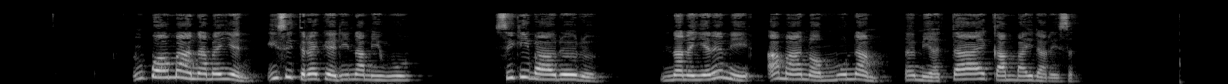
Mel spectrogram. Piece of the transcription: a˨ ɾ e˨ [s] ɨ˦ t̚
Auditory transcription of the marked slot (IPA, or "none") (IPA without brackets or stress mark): s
